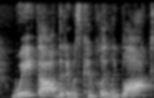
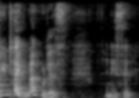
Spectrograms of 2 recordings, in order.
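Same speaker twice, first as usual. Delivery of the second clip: normal talking voice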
